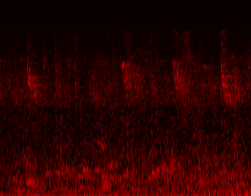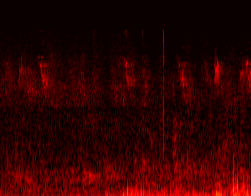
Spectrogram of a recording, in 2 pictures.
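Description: Many feet shuffle slowly on a paved street.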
